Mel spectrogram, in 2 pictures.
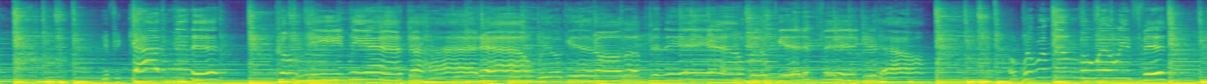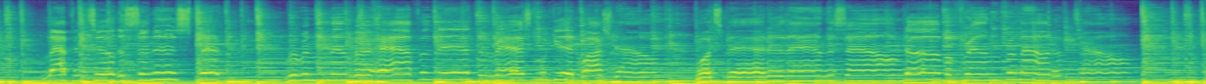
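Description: A man singing a song while strumming an acoustic guitar.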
